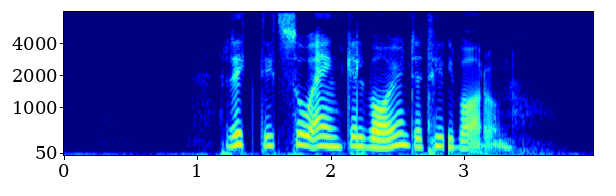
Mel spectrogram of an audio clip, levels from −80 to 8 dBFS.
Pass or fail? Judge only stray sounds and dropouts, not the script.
fail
